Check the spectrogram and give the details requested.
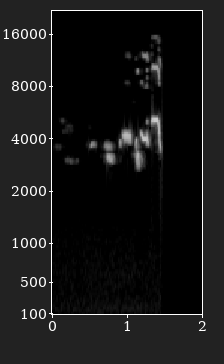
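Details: Soft, thin notes swell into a louder burst of quick, high-pitched chirps and warbles as a snow bunting sings, ending abruptly.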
